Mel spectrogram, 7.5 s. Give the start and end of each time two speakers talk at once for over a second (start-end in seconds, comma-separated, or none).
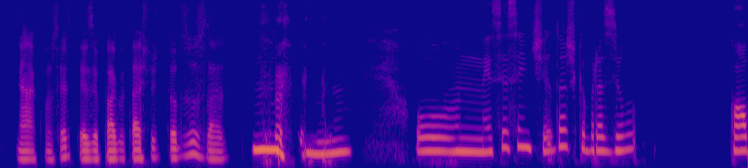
none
